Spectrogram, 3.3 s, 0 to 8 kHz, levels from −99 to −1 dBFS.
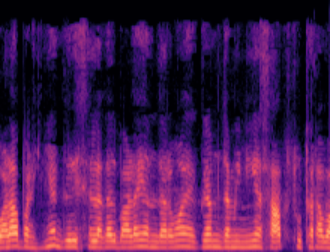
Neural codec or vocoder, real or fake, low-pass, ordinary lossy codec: none; real; 7.2 kHz; AAC, 32 kbps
